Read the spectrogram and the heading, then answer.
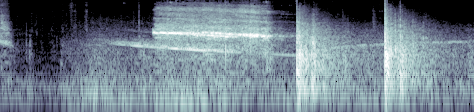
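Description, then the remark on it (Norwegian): Fireworks fired at police during a street riot by unionists in Belfast, Northern Ireland: a whistling, hissing rocket streaks upward, followed by two sharp, loud bangs about a second apart over a rumbling crowd-like background. “Fyrverkeri mot politi.”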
